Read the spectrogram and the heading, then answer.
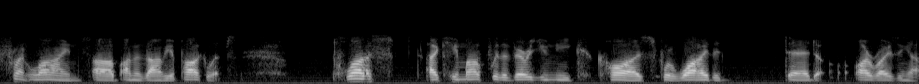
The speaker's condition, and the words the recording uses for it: Stuttering. I have a stutter, but I love to talk.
